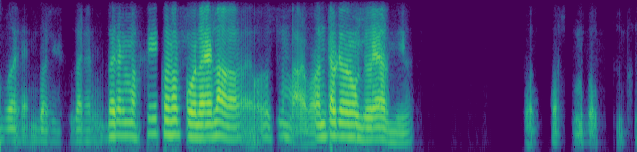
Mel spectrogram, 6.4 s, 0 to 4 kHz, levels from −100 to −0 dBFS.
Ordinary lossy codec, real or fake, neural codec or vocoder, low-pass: Opus, 16 kbps; fake; codec, 16 kHz in and 24 kHz out, 0.6 kbps, FireRedTTS-2 codec; 3.6 kHz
